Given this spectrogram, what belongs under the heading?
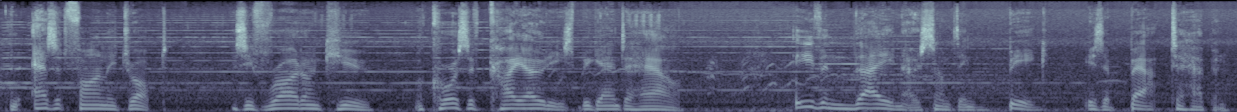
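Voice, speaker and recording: A man reading scripted narration in a measured, descriptive way. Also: mid-range voice, over music, poor audio.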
